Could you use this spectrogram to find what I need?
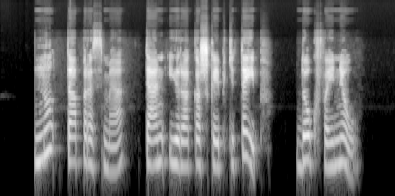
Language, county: Lithuanian, Panevėžys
